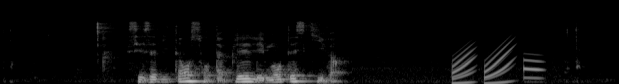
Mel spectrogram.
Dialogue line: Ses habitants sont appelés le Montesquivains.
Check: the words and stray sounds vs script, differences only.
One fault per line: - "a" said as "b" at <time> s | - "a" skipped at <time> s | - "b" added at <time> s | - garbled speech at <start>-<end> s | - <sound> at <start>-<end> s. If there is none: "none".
- "le" said as "les" at 2.5 s
- chirp at 4.5-5.5 s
